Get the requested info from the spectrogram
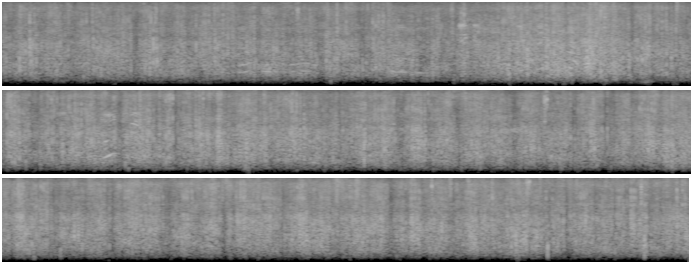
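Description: Continuous crackly rustling of brush and pine branches brushing past a horseback rider on a narrow trail, full of small sharp ticks.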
